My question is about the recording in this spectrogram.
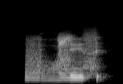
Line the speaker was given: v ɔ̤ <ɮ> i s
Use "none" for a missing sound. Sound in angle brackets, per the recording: ɮ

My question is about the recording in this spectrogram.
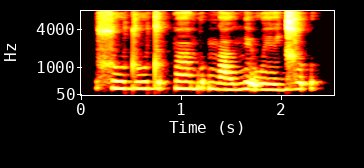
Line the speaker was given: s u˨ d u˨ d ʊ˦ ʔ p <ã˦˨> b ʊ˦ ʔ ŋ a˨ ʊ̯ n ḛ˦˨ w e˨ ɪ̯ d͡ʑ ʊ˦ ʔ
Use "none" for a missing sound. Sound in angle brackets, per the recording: ã˦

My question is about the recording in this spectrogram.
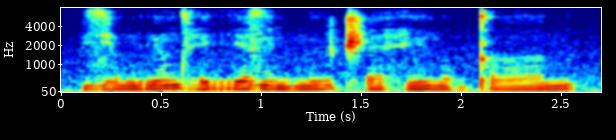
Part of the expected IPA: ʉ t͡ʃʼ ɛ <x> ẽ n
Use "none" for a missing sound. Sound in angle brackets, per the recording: h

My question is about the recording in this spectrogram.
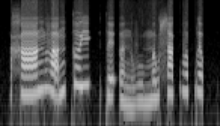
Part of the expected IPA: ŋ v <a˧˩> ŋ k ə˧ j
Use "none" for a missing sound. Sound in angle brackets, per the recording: a̰˧˥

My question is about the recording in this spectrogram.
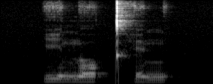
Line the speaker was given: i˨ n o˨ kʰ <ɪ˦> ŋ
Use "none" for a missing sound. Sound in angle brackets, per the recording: ɪ˨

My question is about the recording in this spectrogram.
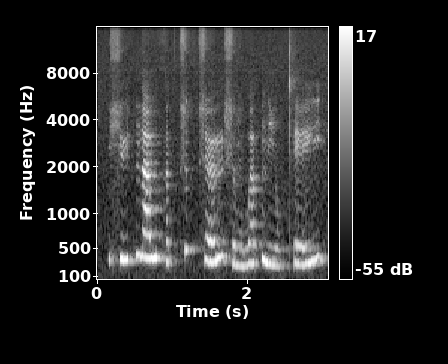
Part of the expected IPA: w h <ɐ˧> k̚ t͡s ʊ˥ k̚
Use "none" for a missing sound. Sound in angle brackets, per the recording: ɐ˨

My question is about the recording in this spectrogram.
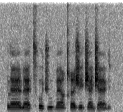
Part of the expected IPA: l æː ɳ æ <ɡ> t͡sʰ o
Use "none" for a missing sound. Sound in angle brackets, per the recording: none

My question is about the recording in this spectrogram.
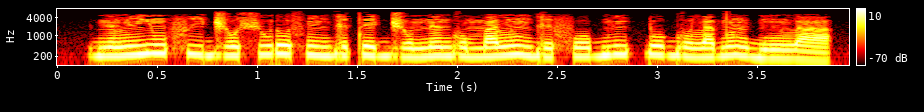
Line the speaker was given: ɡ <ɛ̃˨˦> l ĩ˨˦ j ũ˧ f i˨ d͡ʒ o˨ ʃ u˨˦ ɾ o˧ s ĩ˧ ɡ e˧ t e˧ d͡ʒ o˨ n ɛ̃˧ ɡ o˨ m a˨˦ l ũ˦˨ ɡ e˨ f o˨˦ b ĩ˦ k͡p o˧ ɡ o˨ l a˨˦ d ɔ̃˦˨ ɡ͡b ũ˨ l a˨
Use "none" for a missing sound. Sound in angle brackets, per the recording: ɛ̃˨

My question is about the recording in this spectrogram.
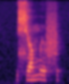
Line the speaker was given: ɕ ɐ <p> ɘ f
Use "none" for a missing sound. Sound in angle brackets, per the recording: m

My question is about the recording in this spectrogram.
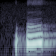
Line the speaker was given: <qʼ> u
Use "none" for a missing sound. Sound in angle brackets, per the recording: ʔ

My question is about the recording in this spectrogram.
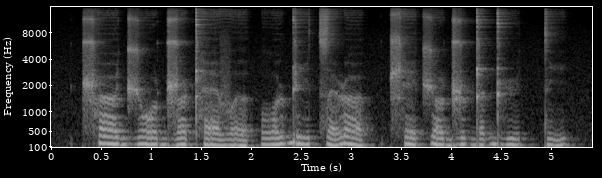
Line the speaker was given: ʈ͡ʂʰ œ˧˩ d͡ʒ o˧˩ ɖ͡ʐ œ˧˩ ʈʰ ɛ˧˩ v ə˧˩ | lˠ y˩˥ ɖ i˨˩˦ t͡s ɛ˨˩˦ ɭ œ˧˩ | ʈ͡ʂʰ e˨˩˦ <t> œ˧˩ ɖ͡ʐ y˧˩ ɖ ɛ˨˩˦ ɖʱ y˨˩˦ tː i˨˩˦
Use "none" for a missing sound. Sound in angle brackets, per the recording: t͡ʃ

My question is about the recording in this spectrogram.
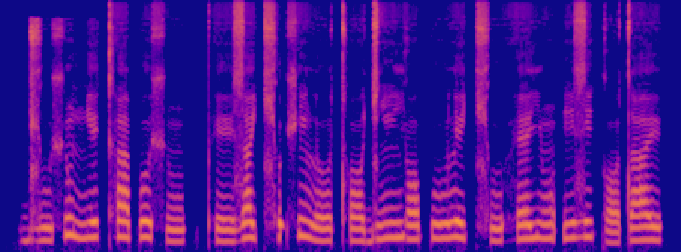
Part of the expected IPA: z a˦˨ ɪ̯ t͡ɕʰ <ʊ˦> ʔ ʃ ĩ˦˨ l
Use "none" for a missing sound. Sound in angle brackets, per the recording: ʊ˦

